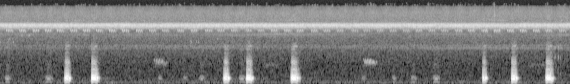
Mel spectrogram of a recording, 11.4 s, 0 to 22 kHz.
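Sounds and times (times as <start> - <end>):
owl hooting in low throaty notes at night: 0.9 - 2.1, 4.5 - 5.2, 5.8 - 6.1, 9.6 - 11.2
speech: 1.3 - 2.0.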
